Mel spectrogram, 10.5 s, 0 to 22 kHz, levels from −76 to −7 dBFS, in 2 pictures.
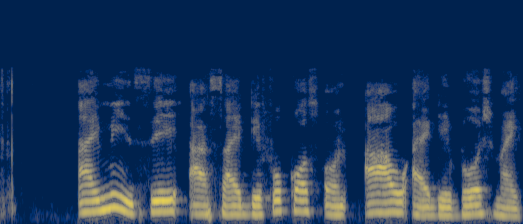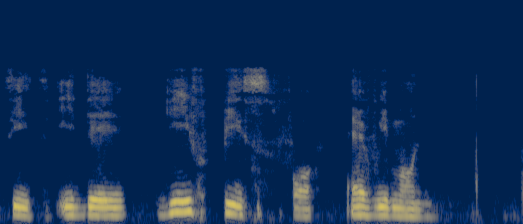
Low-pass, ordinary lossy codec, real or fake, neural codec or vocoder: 7.2 kHz; MP3, 48 kbps; fake; codec, 16 kHz, 8 kbps, FreqCodec, smaller model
